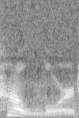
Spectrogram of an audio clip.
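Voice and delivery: low, soft, weary "oh Lord"; exasperated aside. Retold or imitated. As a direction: drop it down under your breath. Weary reaction to his complaint.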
